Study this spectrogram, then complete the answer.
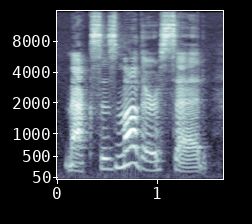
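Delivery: ordinary delivery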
